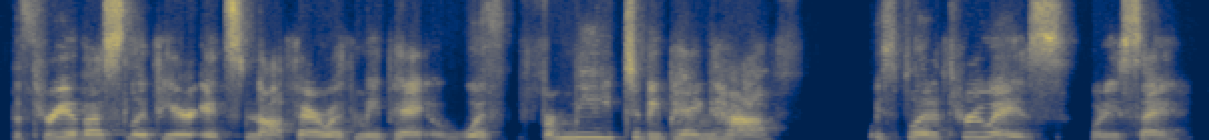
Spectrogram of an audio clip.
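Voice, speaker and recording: A woman playing an awkward, quietly competitive single woman in a screenplay table read, conversational and defensive. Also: a little high, moderate pace, lightly acted. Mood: exasperated.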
